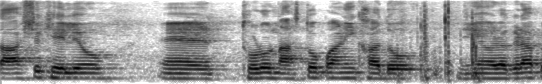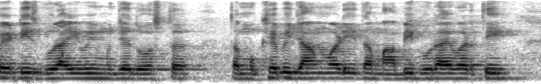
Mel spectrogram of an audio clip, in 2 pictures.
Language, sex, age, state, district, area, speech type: Sindhi, male, 18-30, Maharashtra, Mumbai Suburban, urban, spontaneous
